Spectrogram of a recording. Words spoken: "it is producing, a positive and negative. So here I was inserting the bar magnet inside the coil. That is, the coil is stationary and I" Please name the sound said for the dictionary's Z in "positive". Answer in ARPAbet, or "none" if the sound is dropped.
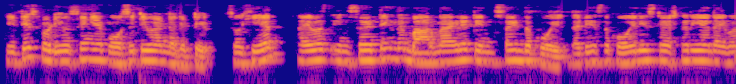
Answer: S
